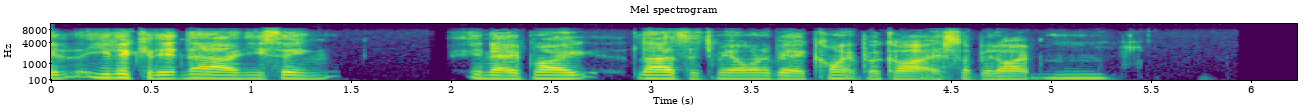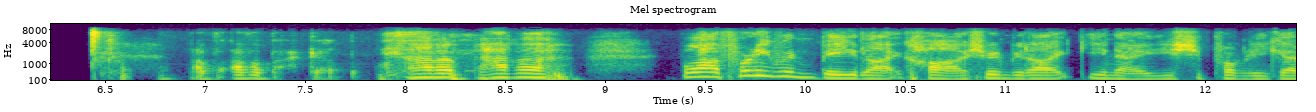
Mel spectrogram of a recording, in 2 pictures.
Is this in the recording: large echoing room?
no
